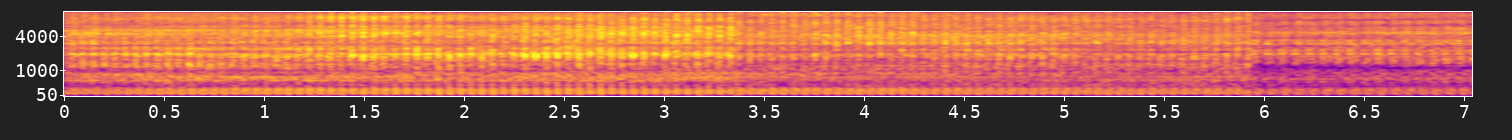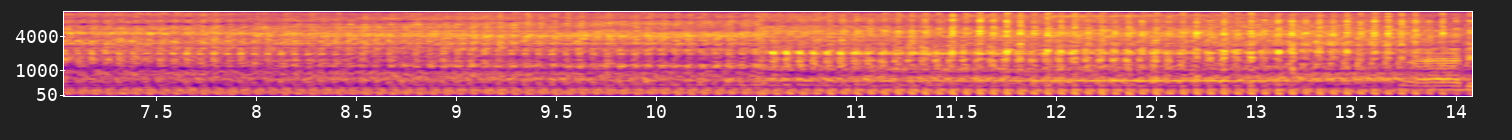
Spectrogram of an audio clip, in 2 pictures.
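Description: A small single-cylinder hand tractor engine chugs steadily in a rice paddy, a continuous close drone that drops slightly in level partway through and carries on without a break.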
